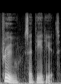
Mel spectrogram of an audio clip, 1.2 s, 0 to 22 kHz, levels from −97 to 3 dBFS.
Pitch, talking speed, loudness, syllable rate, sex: 105 Hz, 195 wpm, -20 LUFS, 4.4 syllables/s, male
